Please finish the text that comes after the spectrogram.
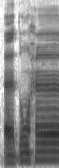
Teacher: یہ ہا کے اوپر مد آ گئی, جیم کے اوپر مد آ گئی ہے, لہذا مد کو ہم نے 5 الف کے برابر لمبا کرنا ہے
